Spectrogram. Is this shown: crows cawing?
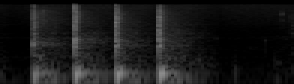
no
